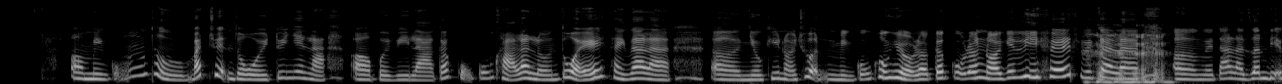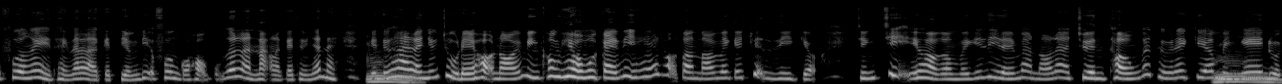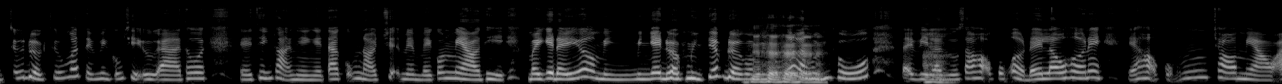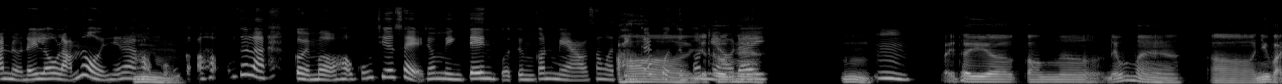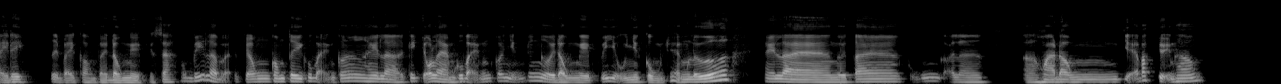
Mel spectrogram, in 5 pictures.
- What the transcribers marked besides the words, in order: tapping; laughing while speaking: "không hiểu là các cụ … Với cả là"; laugh; laughing while speaking: "không hiểu một cái gì hết"; laughing while speaking: "được"; laugh
- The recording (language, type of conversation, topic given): Vietnamese, advice, Làm sao để kết bạn ở nơi mới?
